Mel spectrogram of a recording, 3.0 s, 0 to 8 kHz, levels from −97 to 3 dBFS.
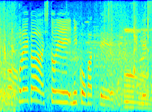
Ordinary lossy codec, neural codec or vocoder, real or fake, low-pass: none; none; real; none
